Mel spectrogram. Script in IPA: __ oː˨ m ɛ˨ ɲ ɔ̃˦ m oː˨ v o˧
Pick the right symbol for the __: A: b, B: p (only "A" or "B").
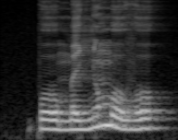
B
